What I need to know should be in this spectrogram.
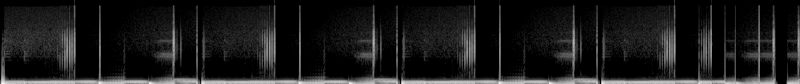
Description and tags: bassline with clicks e c 120bpm-13
basslin with clicks e c120bpm
acid, ambient, bass, bassline, bounce, club, dance, dub-step, electro, electronic, glitch-hop, house, loop, rave, seq, sequence, synth, synthline, techno, trance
